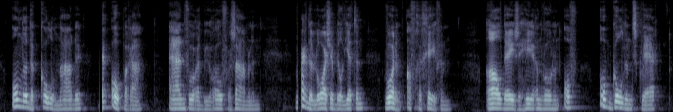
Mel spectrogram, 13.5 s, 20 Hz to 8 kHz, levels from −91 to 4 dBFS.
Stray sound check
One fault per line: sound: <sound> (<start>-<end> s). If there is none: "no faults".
sound: dropout (2.0-2.0 s)
sound: dropout (6.0-6.0 s)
